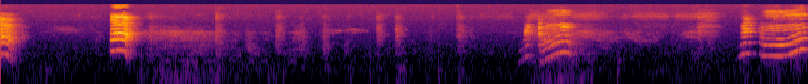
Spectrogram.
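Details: Parrot speaking "mithu mithu radhey radhey" and whistling: a sharp note, then a sudden loud squawk followed by faint soft clicks, then repeated rising whistled glides and short speech-like calls near the end.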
